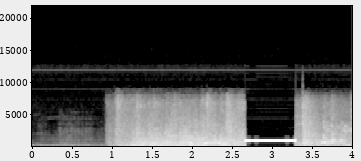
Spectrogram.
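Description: A dog barks loudly close by.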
